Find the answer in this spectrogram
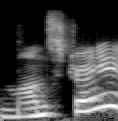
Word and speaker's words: Monstre: And he's also an author of an awesome, like, grim sci-fi book called Monstre. Is that the correct pronunciation? That is correct. It's French for monster.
